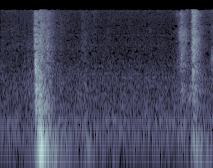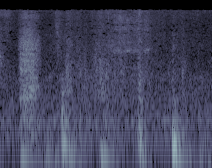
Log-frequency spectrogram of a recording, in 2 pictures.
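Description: A heavy door thuds shut, followed by a second set of doors, the double doors of a recording booth, closing with a series of softer clunks and knocks over the next few seconds, with no one talking.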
